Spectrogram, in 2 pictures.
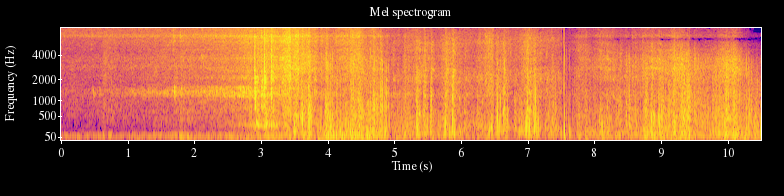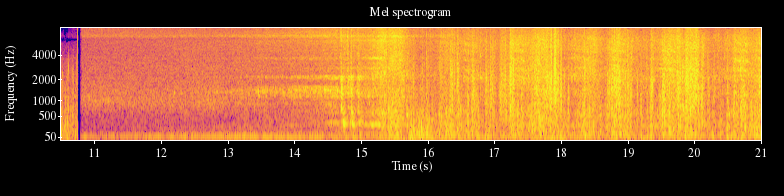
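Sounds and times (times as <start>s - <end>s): train rumbling overhead: 0.0s - 21.0s
train whine: 0.0s - 21.0s
air buffeting microphone: 11.9s - 21.0s.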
